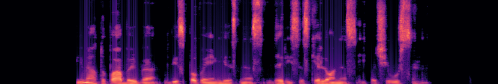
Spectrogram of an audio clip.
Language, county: Lithuanian, Vilnius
